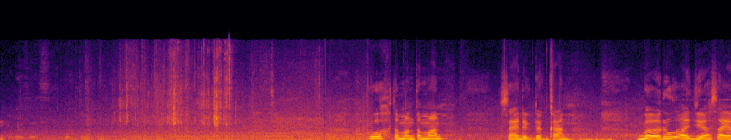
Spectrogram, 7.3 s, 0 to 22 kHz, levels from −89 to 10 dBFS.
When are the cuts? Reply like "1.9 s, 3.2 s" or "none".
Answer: 3.3 s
